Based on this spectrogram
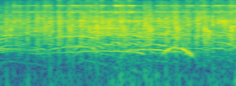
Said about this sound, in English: All the other ships were honking their horns. Big celebration.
